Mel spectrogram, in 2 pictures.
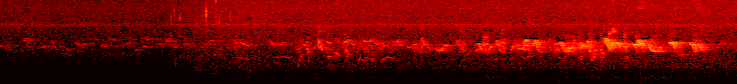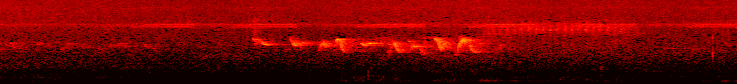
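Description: A songbird singing two bursts of rapid short high notes: the first builds for several seconds and ends about nine seconds in, and the second runs for about three seconds in the second half.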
